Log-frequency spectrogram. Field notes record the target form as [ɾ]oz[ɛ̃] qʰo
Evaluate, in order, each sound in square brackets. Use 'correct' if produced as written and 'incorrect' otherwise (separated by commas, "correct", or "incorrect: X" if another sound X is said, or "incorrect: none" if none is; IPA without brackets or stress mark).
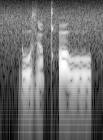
correct, correct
